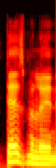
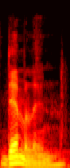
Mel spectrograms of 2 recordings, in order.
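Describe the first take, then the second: First: The S in the middle sounds like Z. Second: The S in the middle is silent. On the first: It follows an American habit. The speaker calls it wrong. "throw the the S in there as a Z" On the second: It follows the French pronunciation. The speaker calls it right. "it'd be a silent S"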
